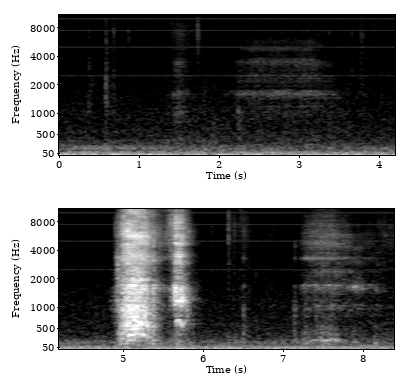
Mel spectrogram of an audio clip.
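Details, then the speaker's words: A reactive cough through a tracheostomy tube, in an adult with a tracheostomy for four years: two sharp, airy, explosive coughs in a quiet room. "anytime my throat something wiggles me trying to put something i cough so this didn't make me cough it's just you know a reactive thing with my airway"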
